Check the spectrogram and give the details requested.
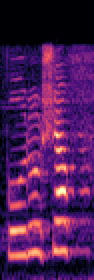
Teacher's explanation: ಎರಡು ಶಬ್ದಗಳ ಕೊನೆಗೆ ವಿಸರ್ಗ ಉಚ್ಚಾರಣೆ ಫ ರೀತಿ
